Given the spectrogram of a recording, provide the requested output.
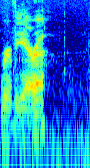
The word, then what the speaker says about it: Riviera: And I'm pronouncing it Riviera because it's spelled Riviera.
